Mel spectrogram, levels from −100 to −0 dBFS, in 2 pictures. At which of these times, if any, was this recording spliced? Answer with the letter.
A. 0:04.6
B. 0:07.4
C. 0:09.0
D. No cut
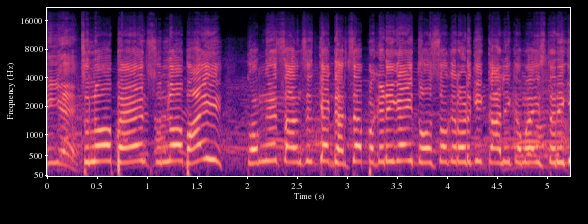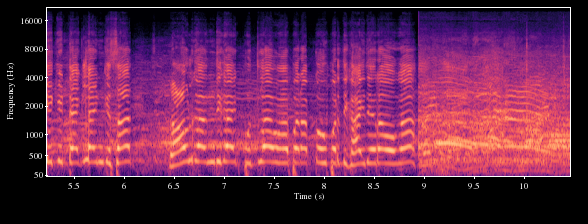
C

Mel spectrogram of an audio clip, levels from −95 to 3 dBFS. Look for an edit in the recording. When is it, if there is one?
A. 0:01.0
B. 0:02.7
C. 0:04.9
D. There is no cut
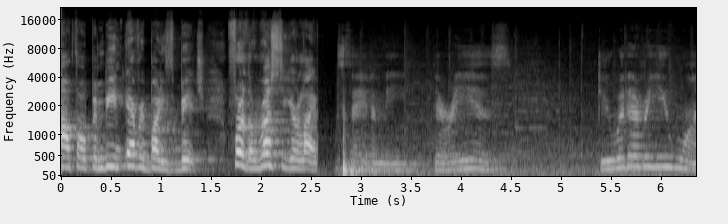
B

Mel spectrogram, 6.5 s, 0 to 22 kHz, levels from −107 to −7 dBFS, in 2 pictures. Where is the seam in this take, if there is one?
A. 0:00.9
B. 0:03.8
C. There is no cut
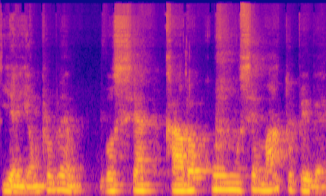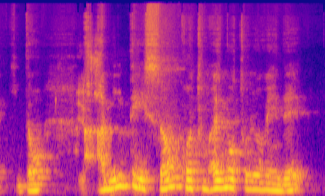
A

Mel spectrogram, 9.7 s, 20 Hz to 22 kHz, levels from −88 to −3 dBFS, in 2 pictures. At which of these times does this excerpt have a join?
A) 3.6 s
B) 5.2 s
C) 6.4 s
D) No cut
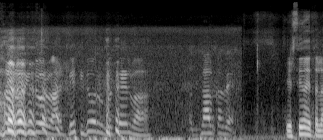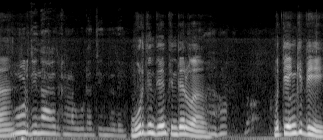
A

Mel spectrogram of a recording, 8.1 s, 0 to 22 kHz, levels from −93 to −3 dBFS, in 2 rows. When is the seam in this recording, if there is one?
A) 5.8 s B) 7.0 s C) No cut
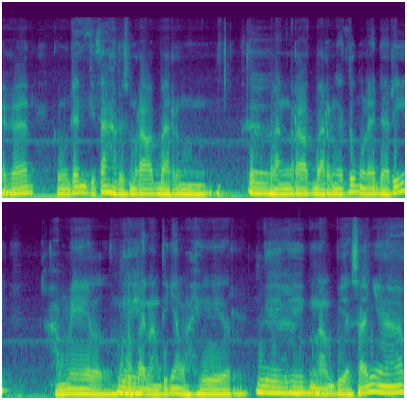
C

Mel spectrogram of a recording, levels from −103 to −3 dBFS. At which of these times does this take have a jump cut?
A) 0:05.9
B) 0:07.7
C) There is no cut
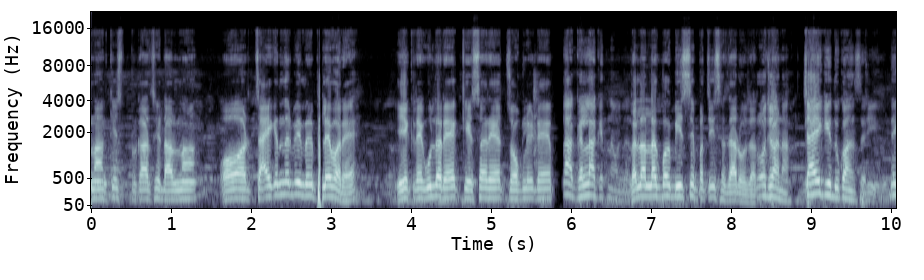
A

